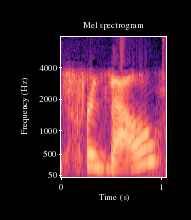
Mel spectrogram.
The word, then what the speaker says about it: Frizzell: My last name is Frizzell. That's F-R-I-Z-Z-E-L-L. – Frizzell. – Accent on the second syllable.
